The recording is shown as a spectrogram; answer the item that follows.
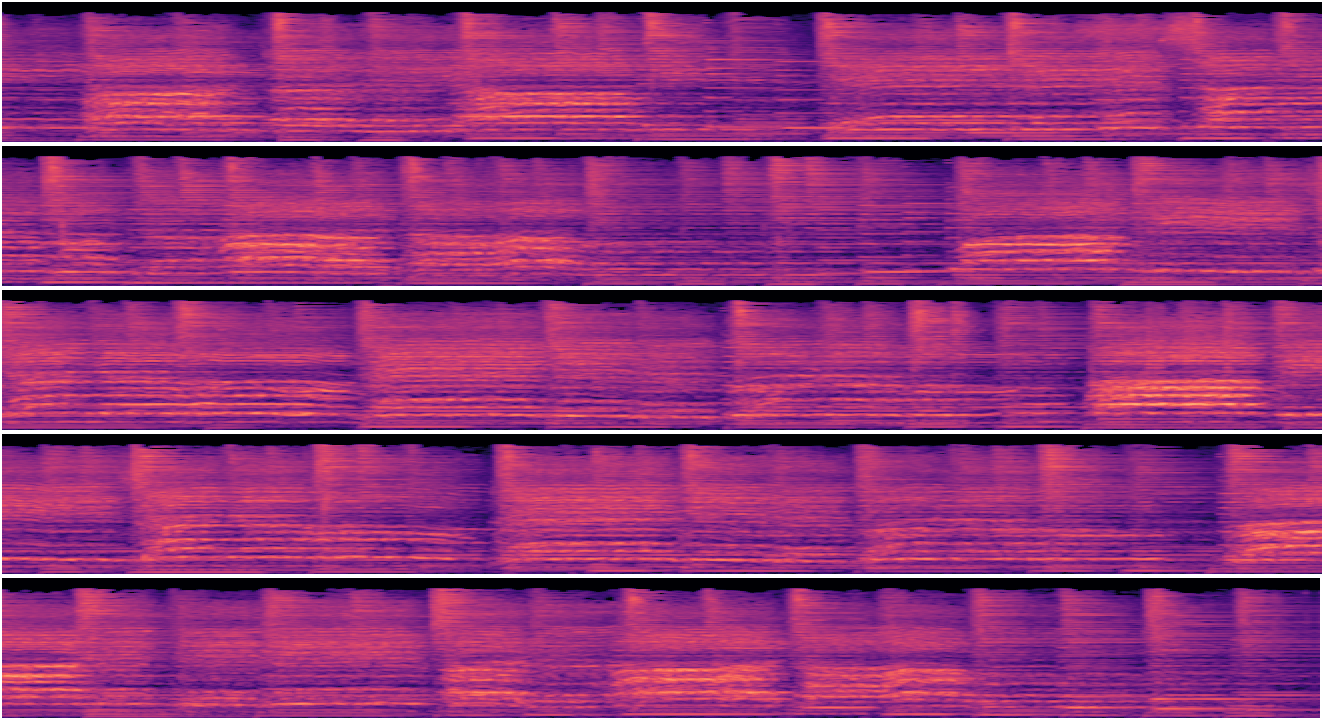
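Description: A choir singing a gospel worship song over bass-heavy instrumental accompaniment.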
